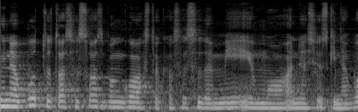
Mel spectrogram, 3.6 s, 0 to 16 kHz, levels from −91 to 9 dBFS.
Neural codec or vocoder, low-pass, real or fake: vocoder, 44.1 kHz, 128 mel bands every 256 samples, BigVGAN v2; 14.4 kHz; fake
